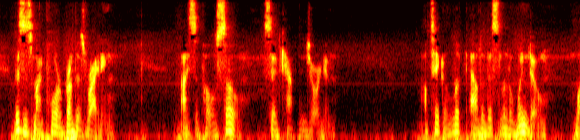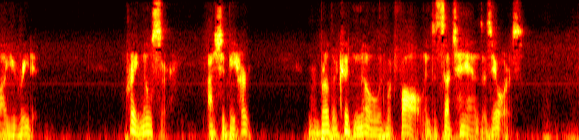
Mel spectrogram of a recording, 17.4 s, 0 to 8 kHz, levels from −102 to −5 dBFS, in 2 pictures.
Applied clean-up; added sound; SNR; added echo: none; none; none; none.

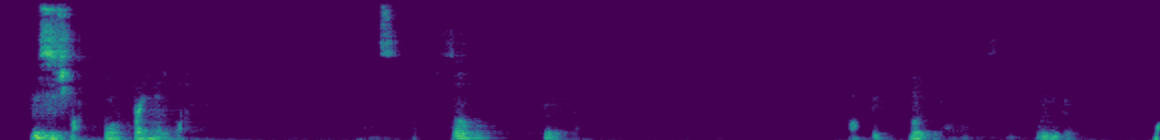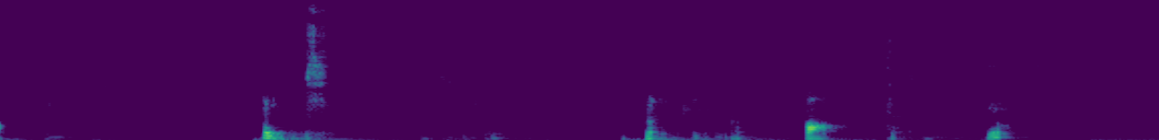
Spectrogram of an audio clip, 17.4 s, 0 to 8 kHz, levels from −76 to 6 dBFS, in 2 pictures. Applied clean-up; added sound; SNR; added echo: neural mask model DeepFilterNet 3.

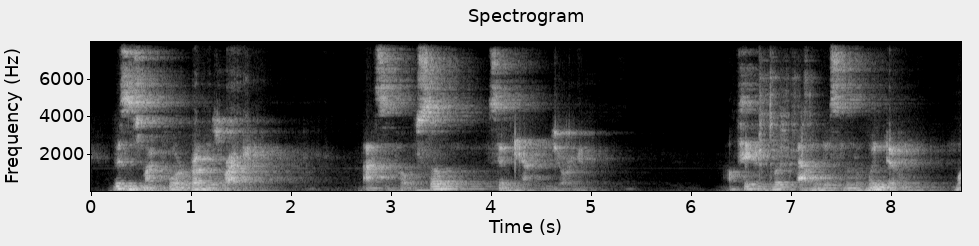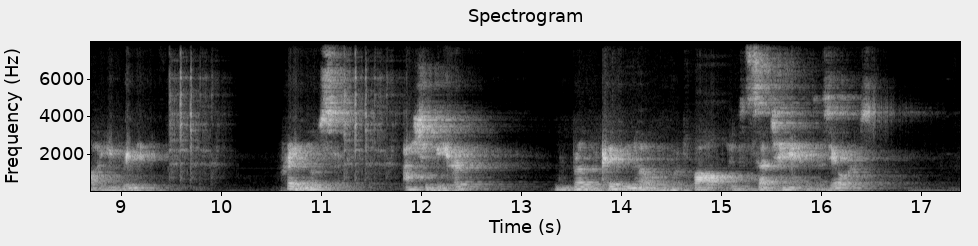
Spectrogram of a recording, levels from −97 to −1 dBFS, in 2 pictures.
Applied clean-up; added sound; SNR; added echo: neural separator model SepFormer DNS4.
